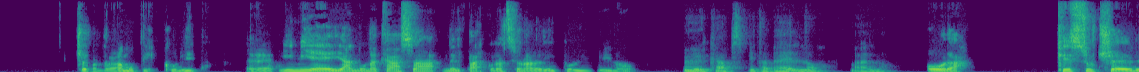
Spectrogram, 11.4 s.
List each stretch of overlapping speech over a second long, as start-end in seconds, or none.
none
